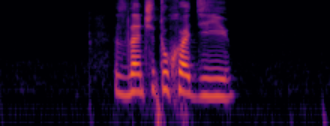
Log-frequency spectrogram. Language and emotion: Russian, angry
